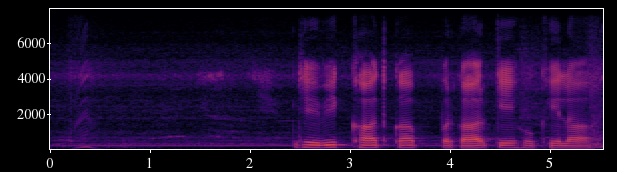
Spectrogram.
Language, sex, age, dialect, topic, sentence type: Bhojpuri, female, 18-24, Western, agriculture, question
